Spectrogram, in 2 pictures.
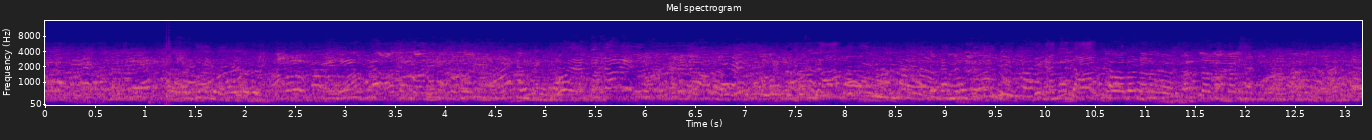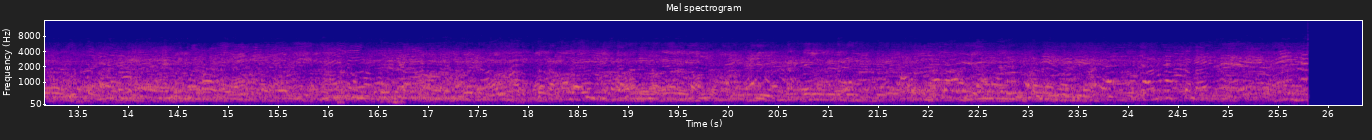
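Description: A packed crowd talking all at once: a dense, steady babble of many voices.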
